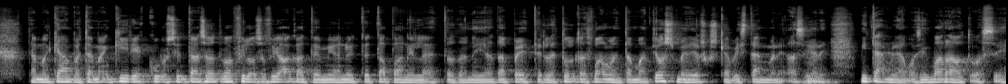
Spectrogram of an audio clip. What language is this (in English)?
Finnish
